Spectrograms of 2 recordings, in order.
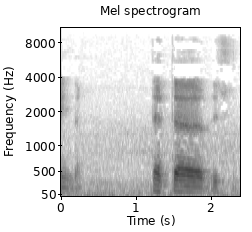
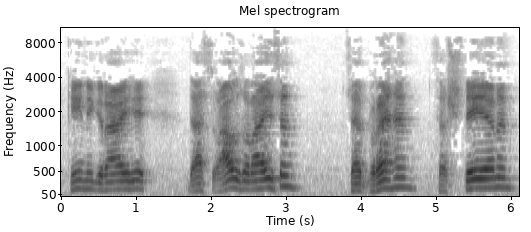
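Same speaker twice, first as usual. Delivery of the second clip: building preaching; 4 semitones higher, slower than usual. Acted. Preacher to congregation, building from measured reading to a shout. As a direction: build the proclamation up to a ringing peak. Preaching commission, rising to climax.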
